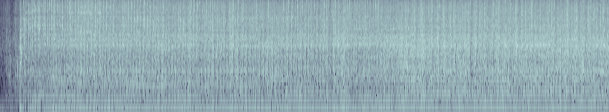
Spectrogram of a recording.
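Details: Toro Snow Commander two-stroke snow thrower, fuel line reconnected with fresh fuel, choked and primed, catches and holds a steady buzzing idle without surging; later stalls when ignition switch wiggled, carburetor may still need cleaning.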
